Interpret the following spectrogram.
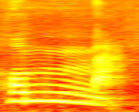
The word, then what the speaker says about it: homme: Две буковки М удваиваем, произносим homme.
